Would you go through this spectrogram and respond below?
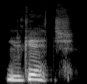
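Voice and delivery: "Lgech" on a low tone. Shown as a demonstration. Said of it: "Ahora unos ejemplos con tono bajo".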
